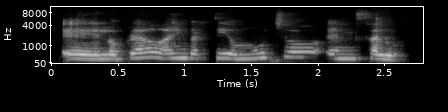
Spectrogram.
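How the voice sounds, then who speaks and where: A woman with a Chilean Spanish accent and a slightly high voice speaks to an online audience. She often hesitates and restarts her sentences. She tells her story candidly and laughs now and then. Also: moderate pace, highs cut off. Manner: hesitant with frequent fillers and restarts. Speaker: patient giving a talk. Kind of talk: informal presentation on a video call.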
